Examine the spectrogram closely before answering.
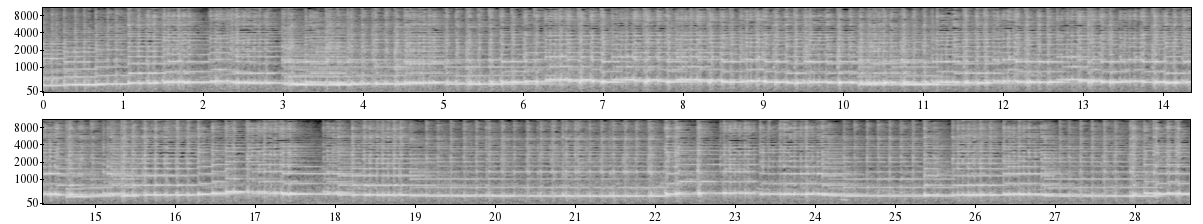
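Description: Simsimiyya, an electrified lyre, strummed in a continuous run of quick notes, its tune stepping up and down without a break.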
